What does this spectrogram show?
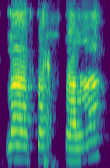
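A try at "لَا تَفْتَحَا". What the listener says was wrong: Bu, kok harus fokus, Ini pakai H bukan pakai la. La taftah, la taftaha gitu.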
